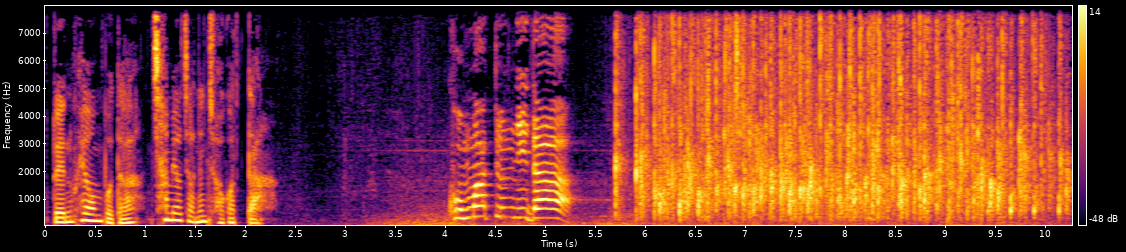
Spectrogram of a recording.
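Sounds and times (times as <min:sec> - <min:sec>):
speech: 0:00.1 - 0:02.4, 0:04.0 - 0:05.4
applause after an introduction: 0:05.6 - 0:10.2.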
